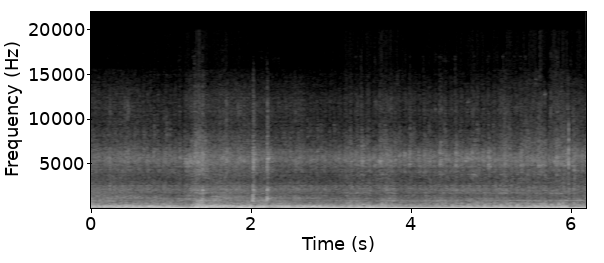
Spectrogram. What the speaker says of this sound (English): Rev it up a little bit for you.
